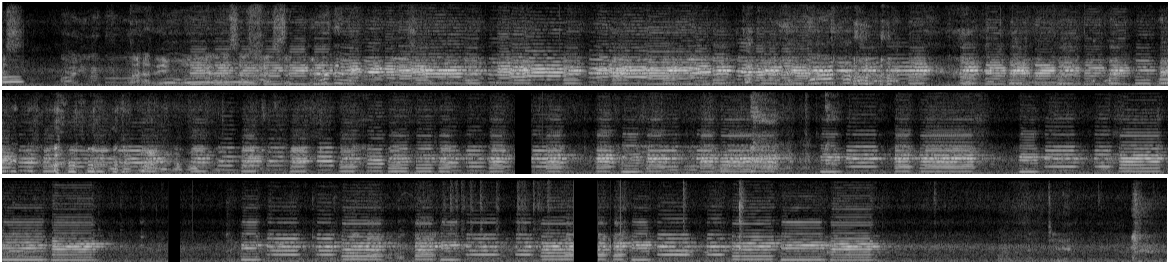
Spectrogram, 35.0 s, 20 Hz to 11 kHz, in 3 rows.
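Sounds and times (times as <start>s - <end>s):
bus horn playing a tune: 0.0s - 0.4s, 1.3s - 24.7s, 25.6s - 32.6s
engine and traffic rumble: 0.0s - 34.9s.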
